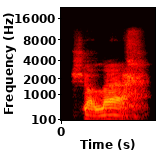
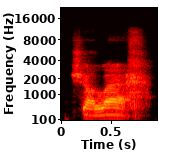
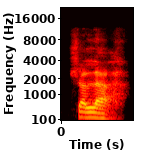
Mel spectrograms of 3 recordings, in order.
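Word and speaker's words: שלח: This is the Hebrew letter sheen, which gives the SH sound. This is the lamed, which is our equivalent letter L. And this is the het.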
